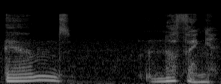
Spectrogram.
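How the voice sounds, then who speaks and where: Resigned young man, slightly high-pitched, noisy ambience. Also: expressive, drawn-out words, a little mellow. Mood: resigned, subdued. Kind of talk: video game voice acting, dramatic dialogue.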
